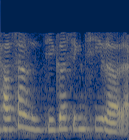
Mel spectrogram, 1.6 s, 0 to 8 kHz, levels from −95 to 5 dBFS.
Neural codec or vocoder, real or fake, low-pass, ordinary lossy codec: vocoder, 22.05 kHz, 80 mel bands, HiFi-GAN; fake; 7.2 kHz; AAC, 16 kbps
